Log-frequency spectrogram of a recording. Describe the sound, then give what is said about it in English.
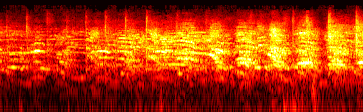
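Wrestling crowd on its feet, cheering and shouting as a dense, continuous roar of overlapping voices and yells that swells toward the end. “The crowd is on their feet applauding the efforts of Federated.”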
